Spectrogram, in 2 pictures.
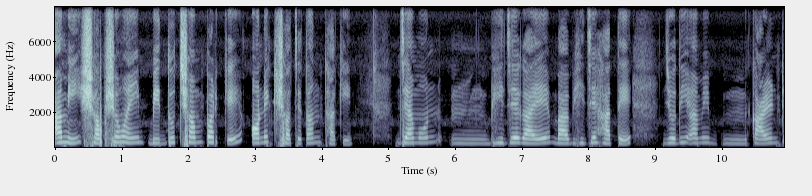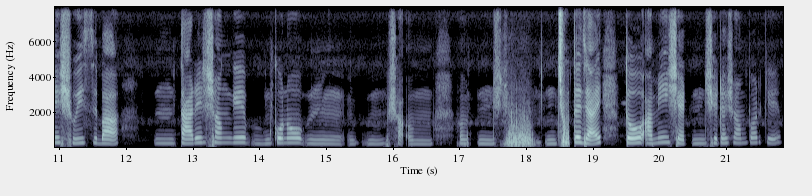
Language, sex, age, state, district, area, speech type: Bengali, female, 18-30, West Bengal, Uttar Dinajpur, urban, spontaneous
